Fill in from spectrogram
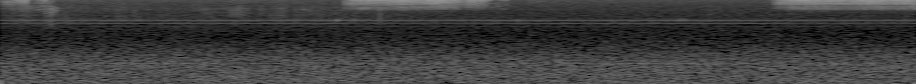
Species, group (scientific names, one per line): Platycleis iberica
Orthoptera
